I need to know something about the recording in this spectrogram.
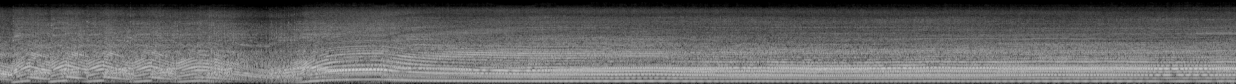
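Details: Brand-new Wemars 6220 chainsaw, fresh and not broken in, shakedown cuts: revs up, dips as the chain bites, then holds a strong steady pitch through the cut; pulls hard, healthy engine running well under load.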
